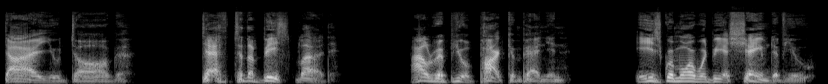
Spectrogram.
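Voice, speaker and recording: An actor playing a gruff, scornful male orc in a fantasy video game, with a rough voice and a weighty, emphatic delivery. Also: big pitch swings, unhurried, pushed and bright, dry recording, clean studio sound, heavily acted. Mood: menacing. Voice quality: deep, gravelly, rough.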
